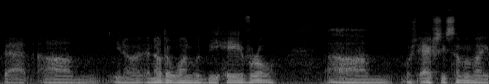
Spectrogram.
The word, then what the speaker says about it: Haverhill: It looks like it's pronounced Haverhill, but we're so used to pronouncing it as Haverhill that when I pointed that out to somebody in my group, they couldn't even imagine how somebody would pronounce it another way. And then when I told them Haverhill was the way people sometimes mistook it to be pronounced, this person was very surprised, because they just wouldn't have thought of pronouncing it like that.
